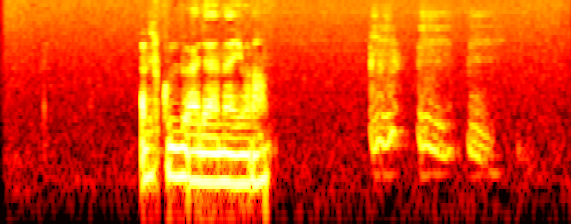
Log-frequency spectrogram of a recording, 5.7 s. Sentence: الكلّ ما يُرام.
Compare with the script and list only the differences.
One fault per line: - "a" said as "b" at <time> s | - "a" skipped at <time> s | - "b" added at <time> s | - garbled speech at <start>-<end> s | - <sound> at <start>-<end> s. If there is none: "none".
- "على" added at 1.8 s
- throat clearing at 3.7-5.0 s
